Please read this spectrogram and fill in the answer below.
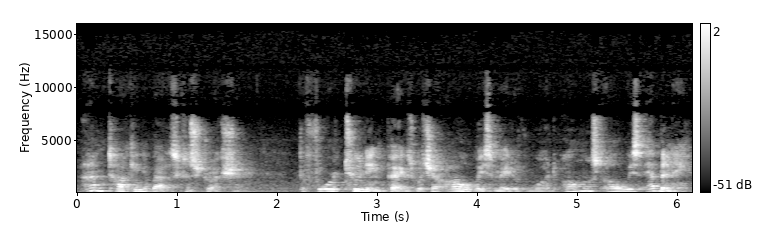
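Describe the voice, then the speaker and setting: A man reading aloud, voicing a sharp, teasing woman who is a bone expert. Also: sits low, sing-song, moderate pace, a little hiss or hum, pitched above the performer's own voice, heavily acted. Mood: matter-of-fact. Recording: roomy echo, distant mic.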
